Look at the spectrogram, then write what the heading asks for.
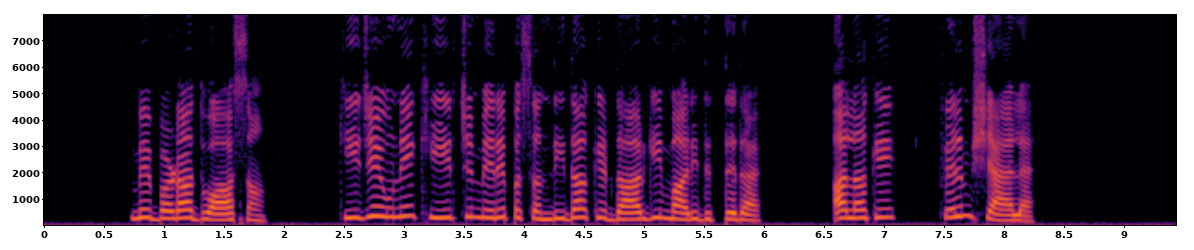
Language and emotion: Dogri, sad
